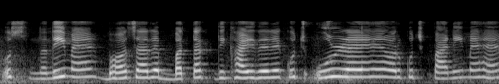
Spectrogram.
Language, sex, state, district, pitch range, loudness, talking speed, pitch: Hindi, female, Gujarat, Valsad, 295-340 Hz, -16 LUFS, 230 wpm, 320 Hz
